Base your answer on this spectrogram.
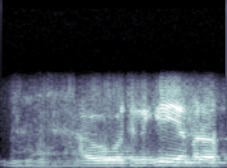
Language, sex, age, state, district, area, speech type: Odia, male, 18-30, Odisha, Khordha, rural, conversation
